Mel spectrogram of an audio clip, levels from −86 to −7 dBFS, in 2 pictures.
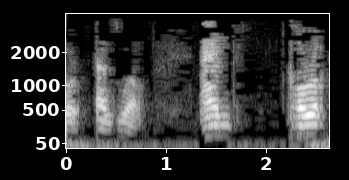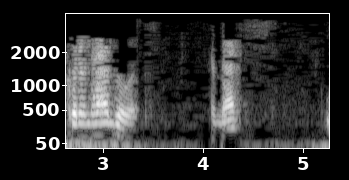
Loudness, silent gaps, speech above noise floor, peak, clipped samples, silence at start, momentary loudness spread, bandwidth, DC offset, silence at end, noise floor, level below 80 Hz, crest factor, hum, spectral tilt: -19 LUFS; none; 38 dB; 0 dBFS; under 0.1%; 0 s; 19 LU; 3.7 kHz; under 0.1%; 0 s; -57 dBFS; -48 dBFS; 20 dB; none; -8.5 dB/octave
